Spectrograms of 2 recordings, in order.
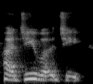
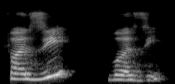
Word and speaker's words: fuzzy wuzzy: most of the time whenever this z z sound comes they uh pronounce it as ja pajibaji they say fujiwaji actually it is not fuji z sound doesn't makes j sound it will make a z sound z okay fuzzy wuzzy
